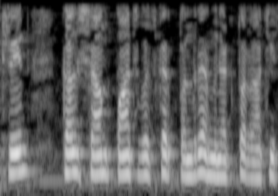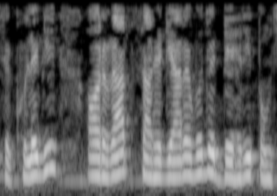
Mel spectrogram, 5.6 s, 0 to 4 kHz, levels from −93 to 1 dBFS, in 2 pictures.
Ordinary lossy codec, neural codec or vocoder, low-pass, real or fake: none; codec, 16 kHz, 16 kbps, FreqCodec, larger model; 3.6 kHz; fake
